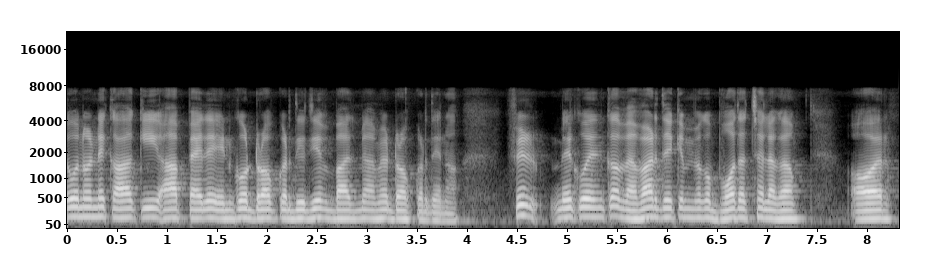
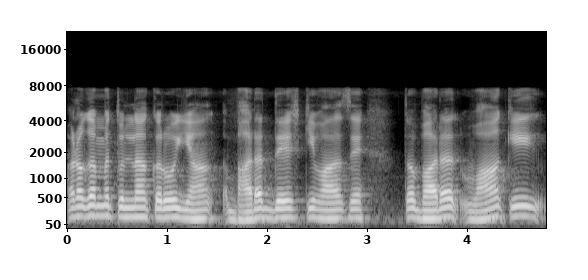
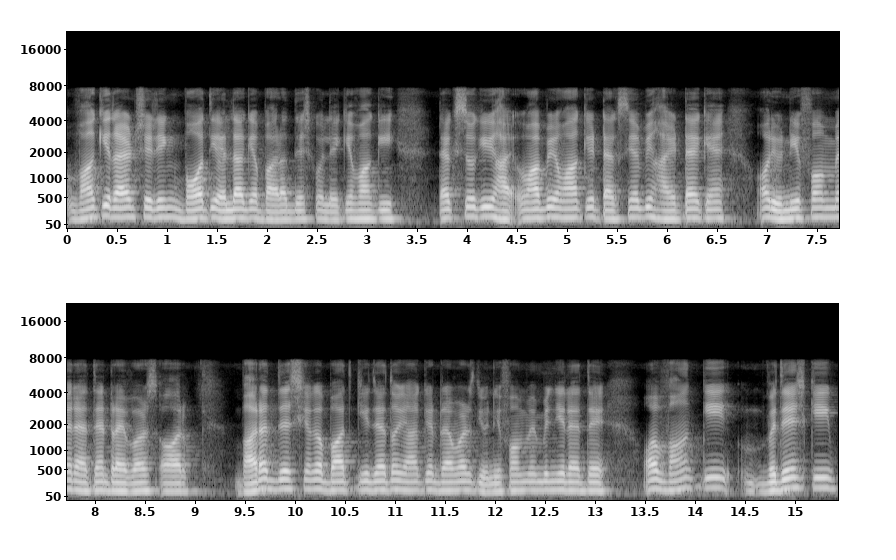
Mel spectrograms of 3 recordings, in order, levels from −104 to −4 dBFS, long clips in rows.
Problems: none marked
